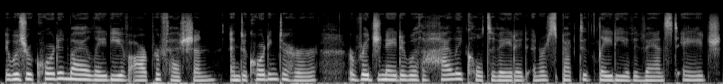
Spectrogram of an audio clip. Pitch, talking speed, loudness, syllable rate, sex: 205 Hz, 200 wpm, -17 LUFS, 6.7 syllables/s, female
